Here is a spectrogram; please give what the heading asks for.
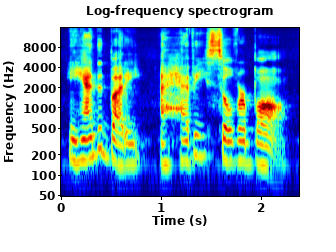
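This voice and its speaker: A woman reading a children's story aloud to a church kids' club, expressive and animated. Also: deep voice, moderate pace.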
